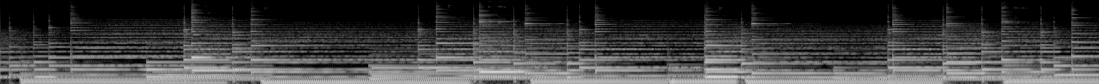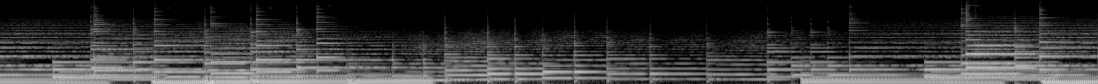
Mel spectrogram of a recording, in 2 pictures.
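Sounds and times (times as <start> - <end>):
zither: 0.2 - 16.0, 18.7 - 21.9.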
